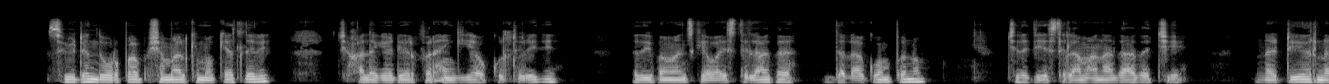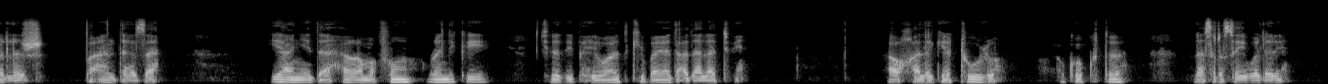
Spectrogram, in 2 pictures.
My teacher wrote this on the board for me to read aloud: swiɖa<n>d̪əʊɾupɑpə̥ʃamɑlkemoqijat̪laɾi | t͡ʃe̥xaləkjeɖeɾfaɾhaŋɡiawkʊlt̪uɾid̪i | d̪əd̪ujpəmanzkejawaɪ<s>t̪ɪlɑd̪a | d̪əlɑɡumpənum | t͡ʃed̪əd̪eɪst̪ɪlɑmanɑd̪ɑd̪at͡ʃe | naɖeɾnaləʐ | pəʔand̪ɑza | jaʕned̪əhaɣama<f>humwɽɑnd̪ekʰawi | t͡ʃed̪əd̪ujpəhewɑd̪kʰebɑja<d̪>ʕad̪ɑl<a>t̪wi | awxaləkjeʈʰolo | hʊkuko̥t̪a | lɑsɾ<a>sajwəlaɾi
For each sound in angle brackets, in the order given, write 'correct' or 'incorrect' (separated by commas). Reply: correct, correct, correct, correct, correct, correct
